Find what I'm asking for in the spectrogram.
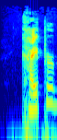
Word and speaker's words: Kuiper: Kuiper belt? There, I think I said it right.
